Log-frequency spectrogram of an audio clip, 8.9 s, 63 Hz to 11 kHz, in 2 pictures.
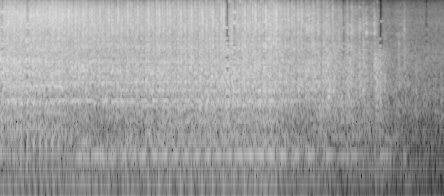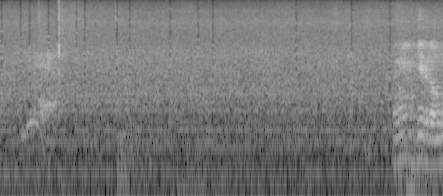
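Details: John Deere 318 garden tractor, broken down and hard starting: rapid even chuffing for about three seconds on starting fluid, then dies; fuel delivery fault, weak fuel pump pulse suspected.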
